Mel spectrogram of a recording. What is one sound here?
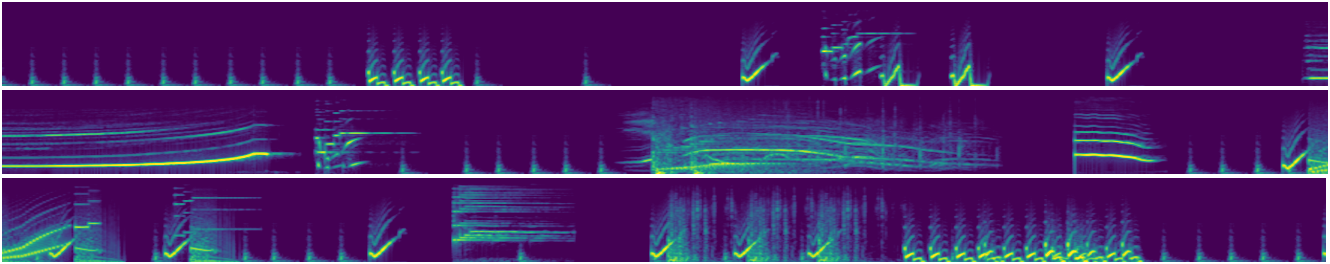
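Quick electronic blips and beeps sound in rapid bursts.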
